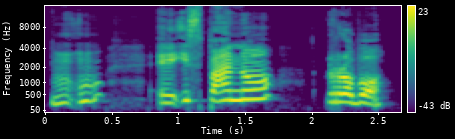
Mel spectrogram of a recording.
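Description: A woman lawyer, a native Spanish speaker, explaining a legal point in a radio discussion, measured with frequent fillers and restarts. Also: sits high, expressive, fairly bright tone, no echo, clean studio sound. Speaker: lawyer guest.

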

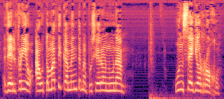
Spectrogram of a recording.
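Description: A woman's voice: a little high, moderate pace, no room sound, studio quality. A woman radio host in conversational storytelling, addressing listeners directly. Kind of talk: radio discussion with personal story.

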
